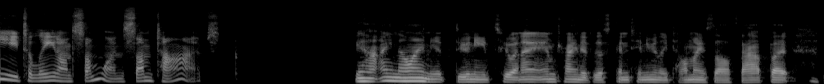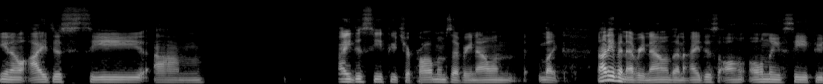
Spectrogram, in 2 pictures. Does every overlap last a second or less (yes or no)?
yes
